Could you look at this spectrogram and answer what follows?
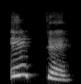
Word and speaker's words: était: Here it's in the plural, but you always pronounce était, even if the ENT is not at the end.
